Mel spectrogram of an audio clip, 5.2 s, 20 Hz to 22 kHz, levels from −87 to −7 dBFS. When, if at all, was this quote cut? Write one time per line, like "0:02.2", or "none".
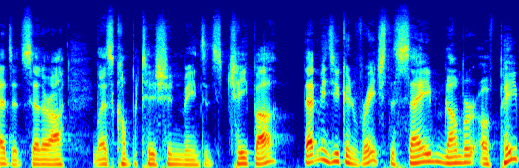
0:00.9
0:02.9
